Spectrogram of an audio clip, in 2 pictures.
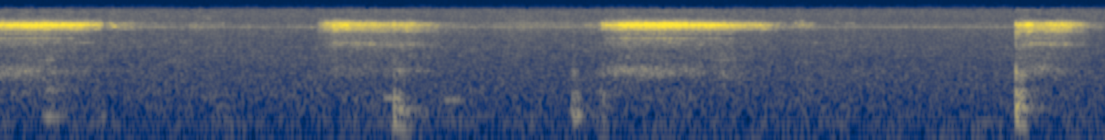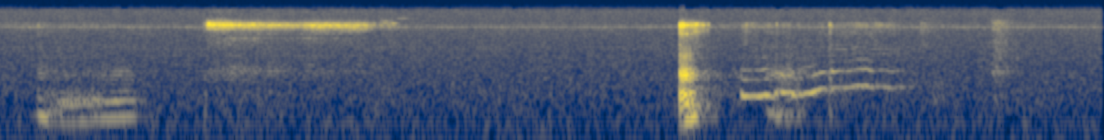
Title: Cat Snoring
